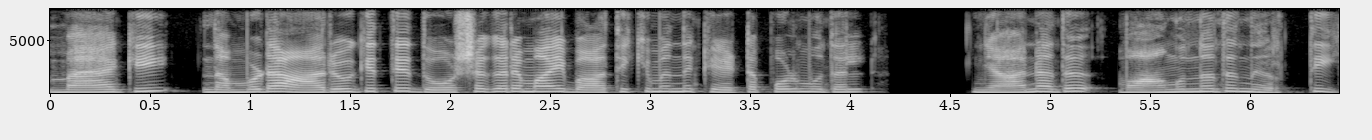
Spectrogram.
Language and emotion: Malayalam, fearful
